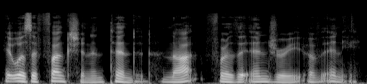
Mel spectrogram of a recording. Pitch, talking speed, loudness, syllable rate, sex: 120 Hz, 180 wpm, -20 LUFS, 4.9 syllables/s, male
